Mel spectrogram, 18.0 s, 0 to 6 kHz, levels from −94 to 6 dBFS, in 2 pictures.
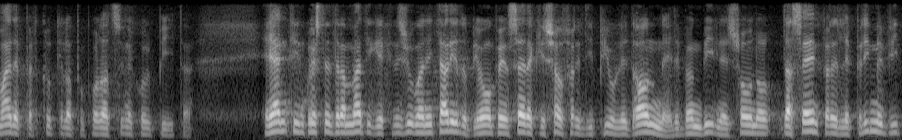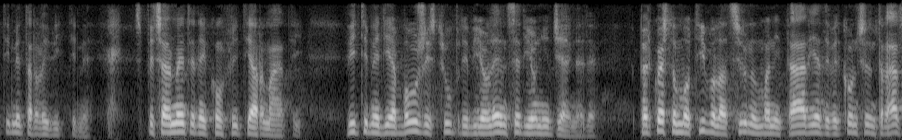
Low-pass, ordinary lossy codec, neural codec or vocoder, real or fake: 5.4 kHz; none; codec, 16 kHz, 0.8 kbps, ZipCodec; fake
